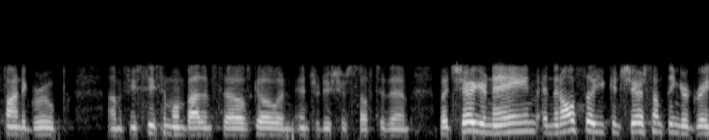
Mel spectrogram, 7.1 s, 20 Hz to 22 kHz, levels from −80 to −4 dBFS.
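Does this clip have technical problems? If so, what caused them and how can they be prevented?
Yes. The speech runs through the iLBC codec: the band is limited to about 250 Hz to 3.7 kHz, and each frame is coded independently, which suits iLBC's 30 ms mode. The result is plainly rough and synthetic, and a spectrogram shows nothing above 3.7 kHz. A wideband codec such as Opus would prevent this.

There are also lost iLBC frames at 3.54 to 3.61 s, after "themselves go and introduce", and at 5.40 to 5.44 s, after "share your name". In each gap the decoder repeats the last pitch cycle with added noise, giving a buzzy held vowel. On a waveform this shows as a periodic stretch. Recovery is immediate at "to them" and "then also you". Stabler networks, jitter buffering or forward error correction would prevent these losses.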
